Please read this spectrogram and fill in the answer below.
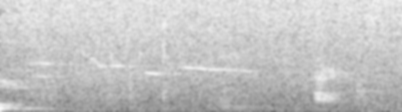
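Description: Near silence: room tone, with a few faint high chirps.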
